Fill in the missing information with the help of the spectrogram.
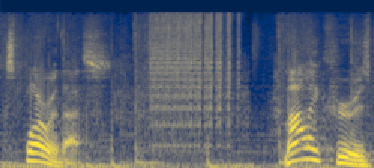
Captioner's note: crackling static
